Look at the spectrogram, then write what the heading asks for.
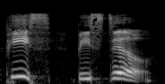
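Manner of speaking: slow, drawn-out calm pronouncement; mock serene command. Friend woken in a storm answering with slow calm. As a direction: say it slowly like an unbothered sage. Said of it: "your friend gets up and says".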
